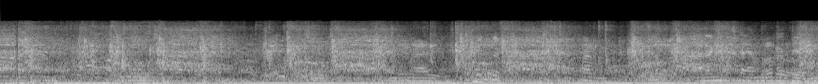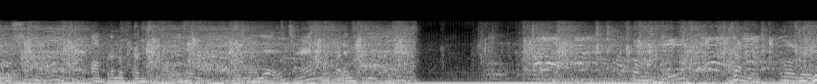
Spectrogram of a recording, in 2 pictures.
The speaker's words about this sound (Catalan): Doncs aplaudiments, dèiem, gent dempeus, al voltant de 500 persones, i ara crits de votarem a la plaça de l'Església de l'Espluga de Francolí.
